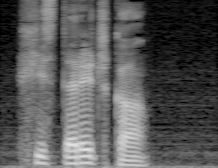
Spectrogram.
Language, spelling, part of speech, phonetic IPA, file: Polish, histeryczka, noun, [ˌxʲistɛˈrɨt͡ʃka], Pl-histeryczka.ogg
